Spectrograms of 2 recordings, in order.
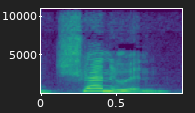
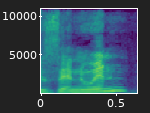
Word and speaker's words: genuine: sophisticated arranged clean yep we can say genuine that's the clean version it actually makes some sense when you hear it yup and the normal pronunciation pronunciation is maybe zenuin something like that genuine zenuine or genuine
